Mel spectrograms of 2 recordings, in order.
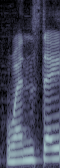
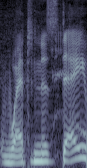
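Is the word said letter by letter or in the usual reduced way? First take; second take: usual; letter by letter. First: It is said in the usual reduced way. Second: Every letter is sounded out, as spelled.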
